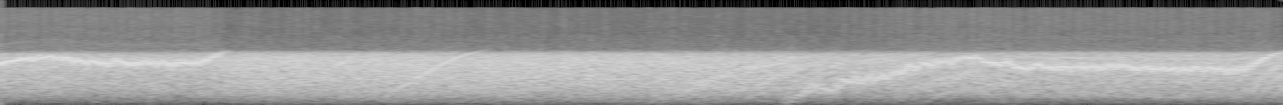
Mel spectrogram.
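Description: Shortwave radio static: a steady hiss with a whistle that glides up and wavers back down, twice.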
